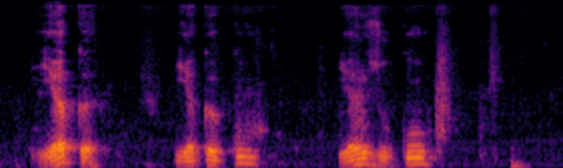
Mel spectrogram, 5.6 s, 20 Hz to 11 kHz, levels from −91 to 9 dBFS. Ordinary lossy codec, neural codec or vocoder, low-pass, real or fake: Opus, 24 kbps; none; 9.9 kHz; real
